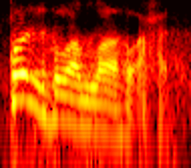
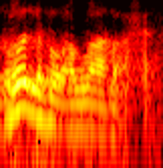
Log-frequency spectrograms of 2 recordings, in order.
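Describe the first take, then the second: First: The first word starts with a deep q sound. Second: The first word starts without a deep q sound. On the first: The speaker calls it right. "القراءة الصحيحة قل بالقاف" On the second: The speaker calls it wrong. "بعضهم يقول غل هو الله أحد، غل ليس بصار"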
